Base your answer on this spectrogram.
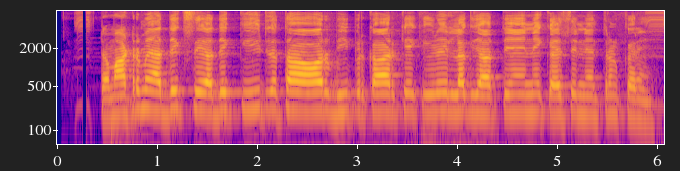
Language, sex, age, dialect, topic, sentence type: Hindi, male, 25-30, Awadhi Bundeli, agriculture, question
